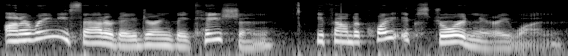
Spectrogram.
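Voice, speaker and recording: A woman who works as a librarian reads a picture book aloud expressively, with dramatic pauses and emphasis on key words. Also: a little high, huge pitch swings. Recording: echoey, long room reverb.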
